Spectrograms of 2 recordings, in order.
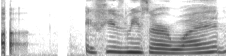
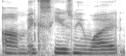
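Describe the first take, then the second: First: Sassy excuse me. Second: Softer, hesitant excuse me, what; real timid excuse me. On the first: Pretend. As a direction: make it a bold confused challenge. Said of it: "But not for real". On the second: Retold or imitated. To the Uber driver, what she really said, meek and soft. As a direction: shrink back and ask it meekly. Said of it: "I was tight".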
